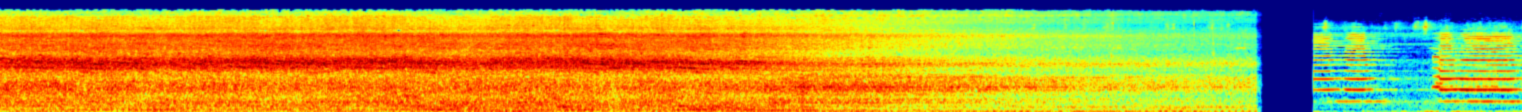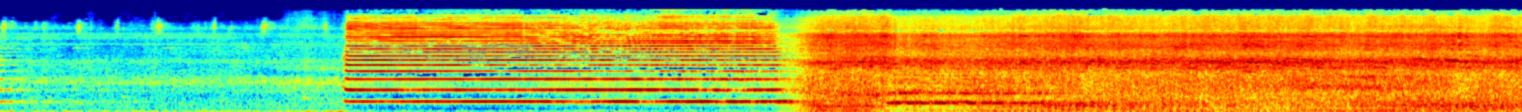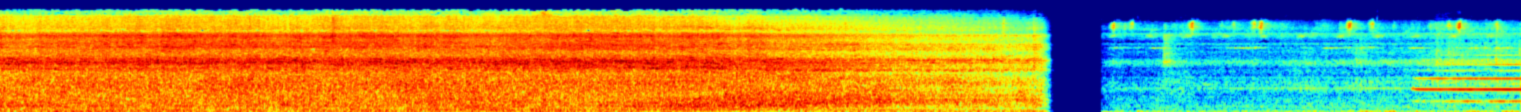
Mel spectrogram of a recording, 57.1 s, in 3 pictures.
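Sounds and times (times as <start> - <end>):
train passing at high speed: 0.0 - 15.8, 16.8 - 51.2
train horn blast: 16.4 - 19.6, 23.3 - 29.1, 30.0 - 32.5, 55.7 - 57.0.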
